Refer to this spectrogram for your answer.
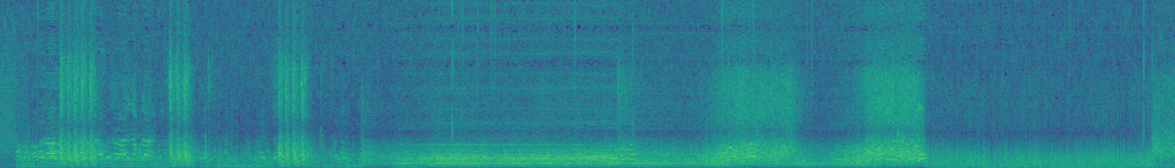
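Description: A naval battle in the evening: loud, repeated bursts of gunfire and shell blasts crack over the steady roar of speeding Black Tiger boats racing through flying shell fragments, with rushing wind and water filling the background throughout.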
